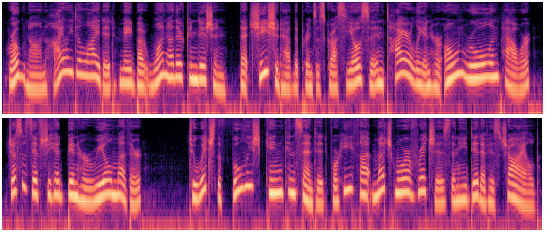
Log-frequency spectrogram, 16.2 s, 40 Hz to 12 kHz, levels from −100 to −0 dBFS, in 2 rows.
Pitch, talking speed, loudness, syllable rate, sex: 215 Hz, 180 wpm, -17 LUFS, 4.7 syllables/s, female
